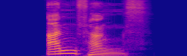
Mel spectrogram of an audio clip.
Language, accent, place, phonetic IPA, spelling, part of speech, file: German, Germany, Berlin, [ˈanfaŋs], Anfangs, noun, De-Anfangs.ogg
- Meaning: genitive singular of Anfang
